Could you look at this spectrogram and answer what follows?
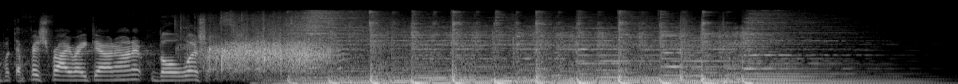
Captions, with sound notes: with the fish fry right down on it. Delicious. (applause) (upbeat music)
